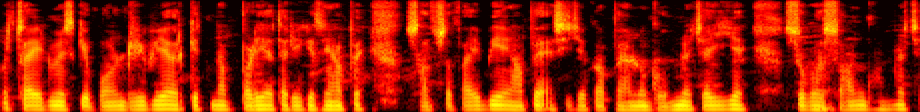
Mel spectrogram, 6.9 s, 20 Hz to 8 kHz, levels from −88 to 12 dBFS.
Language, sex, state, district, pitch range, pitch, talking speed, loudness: Hindi, male, Uttar Pradesh, Jyotiba Phule Nagar, 100-105 Hz, 100 Hz, 260 wpm, -18 LUFS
